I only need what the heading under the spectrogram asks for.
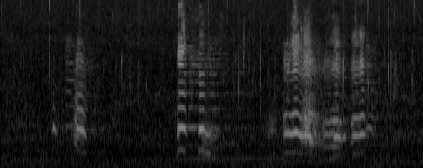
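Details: Captive Trumpeter x Whooper swan hybrids at Kellogg Bird Sanctuary, Hickory Corners, Michigan, give three bursts of nasal, bugling honks, the last a longer run of overlapping calls, over a low steady hum.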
